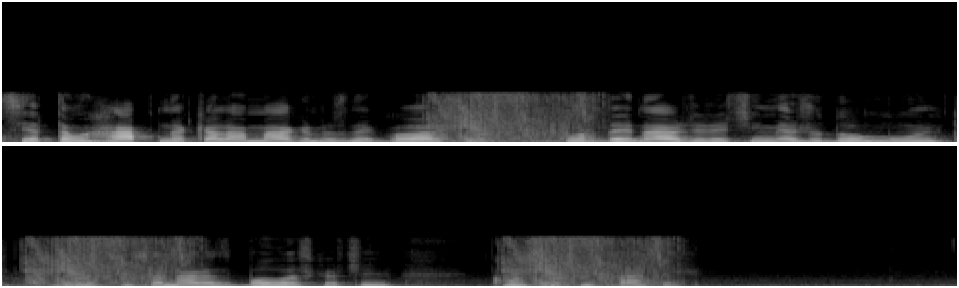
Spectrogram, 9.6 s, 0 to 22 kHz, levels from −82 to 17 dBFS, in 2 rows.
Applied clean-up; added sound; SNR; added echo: none; Tearing; 13 dB; none.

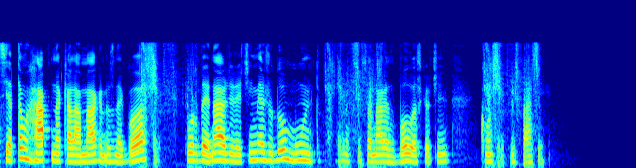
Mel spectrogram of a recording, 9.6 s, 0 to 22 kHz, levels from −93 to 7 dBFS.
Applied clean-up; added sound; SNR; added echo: neural mask model RNNoise.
